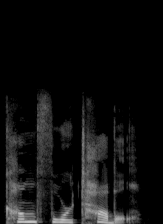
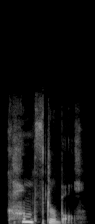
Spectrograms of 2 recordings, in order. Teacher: Tip, not com-FOR-ta-ble. The middle syllable almost disappears. Comfortable.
